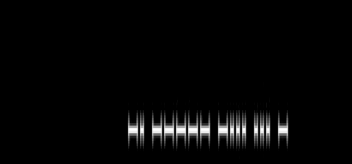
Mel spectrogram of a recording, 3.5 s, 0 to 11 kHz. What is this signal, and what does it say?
Morse code, heard as a keyed tone, about 40 wpm, 700 Hz. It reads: N0BST
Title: USA Call Signs - 5 Characters - Repeated 2x - 40wpm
